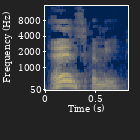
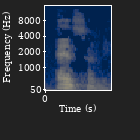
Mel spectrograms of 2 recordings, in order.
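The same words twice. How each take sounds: First: Loud brazen "Answer me"; bold, loud "Answer me" to God; chutzpah. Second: Low, soft "Answer me" without force; subdued "Answer me" with no chutzpah; low quiet request. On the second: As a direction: ask it quietly, held back. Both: Retold or imitated. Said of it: "spoke to HaKadosh Baruch Hu with chutzpah".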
